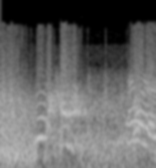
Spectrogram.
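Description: An elderly man exclaims in surprise.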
